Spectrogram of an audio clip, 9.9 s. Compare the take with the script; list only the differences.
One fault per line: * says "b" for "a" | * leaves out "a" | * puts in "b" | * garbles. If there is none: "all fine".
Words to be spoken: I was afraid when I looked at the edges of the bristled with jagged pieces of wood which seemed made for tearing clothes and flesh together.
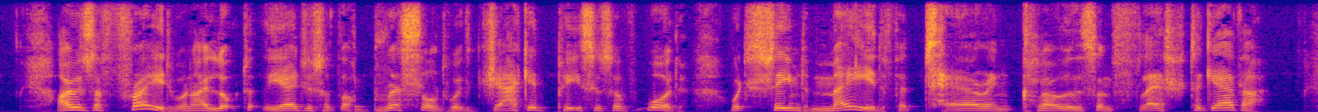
all fine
